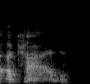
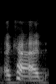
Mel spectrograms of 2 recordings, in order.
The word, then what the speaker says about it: Akkad: It's actually pronounced, Mustafa Akkad. – That's Mustafa, okay. – Yeah. – Akkad, yeah.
